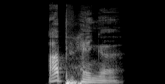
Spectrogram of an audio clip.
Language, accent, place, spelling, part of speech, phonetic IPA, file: German, Germany, Berlin, Abhänge, noun, [ˈapˌhɛŋə], De-Abhänge.ogg
- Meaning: nominative/accusative/genitive plural of Abhang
